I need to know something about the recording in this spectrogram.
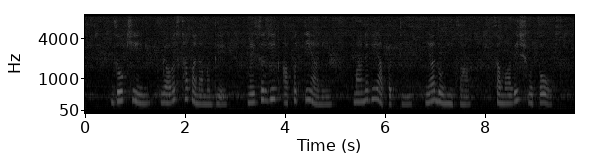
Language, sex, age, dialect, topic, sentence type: Marathi, female, 31-35, Northern Konkan, agriculture, statement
